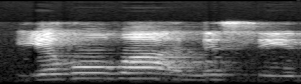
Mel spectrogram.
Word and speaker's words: Yehovah Nissi: So here we are going with the name Yehovah Nissi. This is the Hebrew pronunciation.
